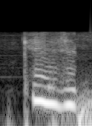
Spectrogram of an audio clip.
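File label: "quinze", French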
